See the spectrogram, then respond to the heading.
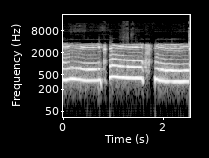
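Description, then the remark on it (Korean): A woman imitates a motorcycle engine with her voice: three sustained, steady droning tones, each close to a second long, separated by short breathy pauses. Loud, with no other sounds. “오토바이 소리.”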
